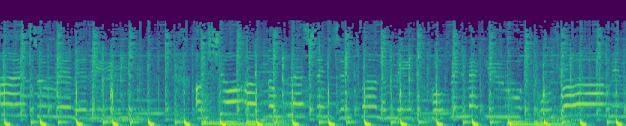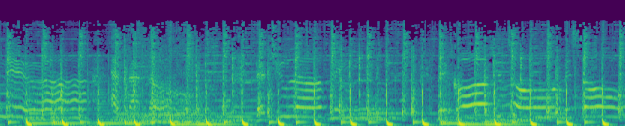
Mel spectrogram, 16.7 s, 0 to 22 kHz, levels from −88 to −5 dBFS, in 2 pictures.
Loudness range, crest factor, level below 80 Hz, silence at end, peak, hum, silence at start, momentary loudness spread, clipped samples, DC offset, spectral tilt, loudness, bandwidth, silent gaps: 1 LU; 14 dB; -22 dBFS; 0 s; -2 dBFS; none; 0 s; 4 LU; under 0.1%; under 0.1%; -5 dB/octave; -18 LUFS; 11.5 kHz; none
